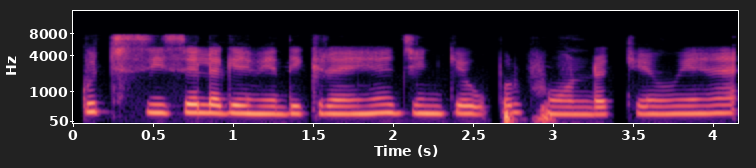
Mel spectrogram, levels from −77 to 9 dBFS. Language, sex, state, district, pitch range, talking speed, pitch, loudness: Hindi, female, Uttar Pradesh, Saharanpur, 220-240 Hz, 185 wpm, 225 Hz, -15 LUFS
